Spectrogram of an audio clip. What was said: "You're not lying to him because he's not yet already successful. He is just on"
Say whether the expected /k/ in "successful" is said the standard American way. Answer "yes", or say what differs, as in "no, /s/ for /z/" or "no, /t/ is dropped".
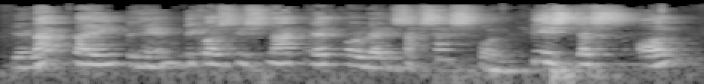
yes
